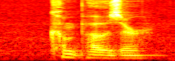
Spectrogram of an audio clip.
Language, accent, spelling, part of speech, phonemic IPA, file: English, US, composer, noun, /kəmˈpoʊzəɹ/, En-us-composer.ogg
- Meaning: 1. One who composes; an author 2. One who composes; an author.: Especially, one who composes music 3. One who, or that which, quiets or calms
